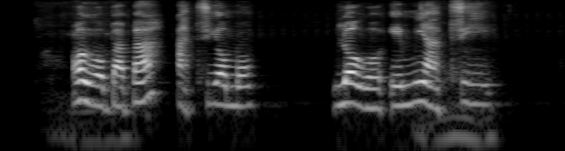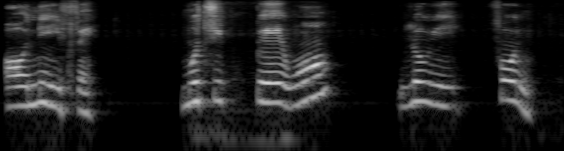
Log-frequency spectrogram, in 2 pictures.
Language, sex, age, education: Yoruba, female, 30-45, tertiary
